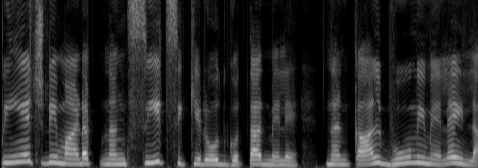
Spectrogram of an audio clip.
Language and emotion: Kannada, happy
